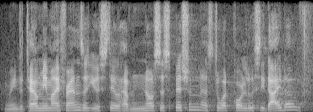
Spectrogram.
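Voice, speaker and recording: A man acts a grave professor and vampire hunter in a gothic radio play. His fairly high voice presses each point with theatrical insistence. It rings in a long hall reverb with some noise. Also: steady tone, moderate pace, fairly bright tone, lightly acted. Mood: urgent, challenging. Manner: theatrical, probing rhetorical questions. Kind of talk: gothic radio drama acting. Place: live theater stage.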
